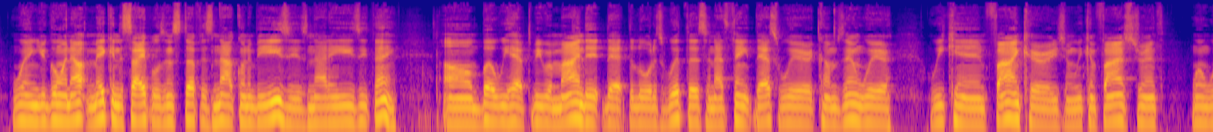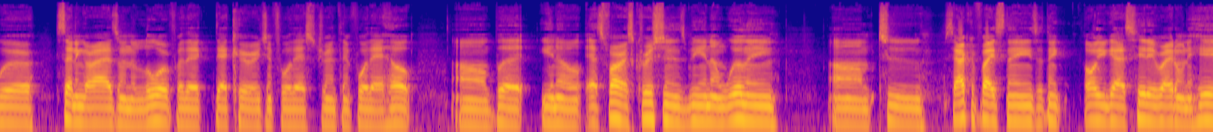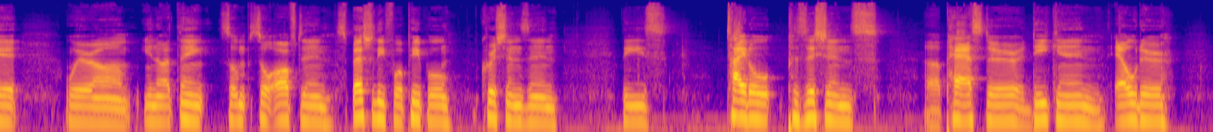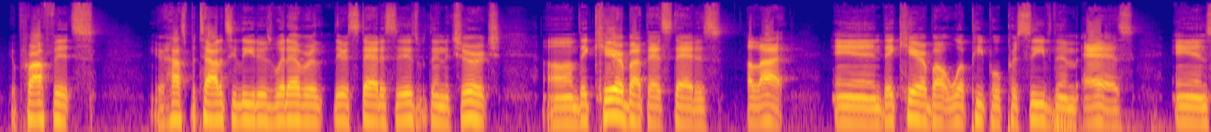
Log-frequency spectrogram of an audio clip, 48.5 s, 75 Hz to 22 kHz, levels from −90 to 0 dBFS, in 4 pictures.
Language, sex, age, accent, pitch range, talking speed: English, male, 20-39, American, 110-125 Hz, 180 wpm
